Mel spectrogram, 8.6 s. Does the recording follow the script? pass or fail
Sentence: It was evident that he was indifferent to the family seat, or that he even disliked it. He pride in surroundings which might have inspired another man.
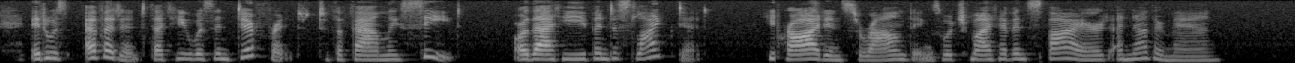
pass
